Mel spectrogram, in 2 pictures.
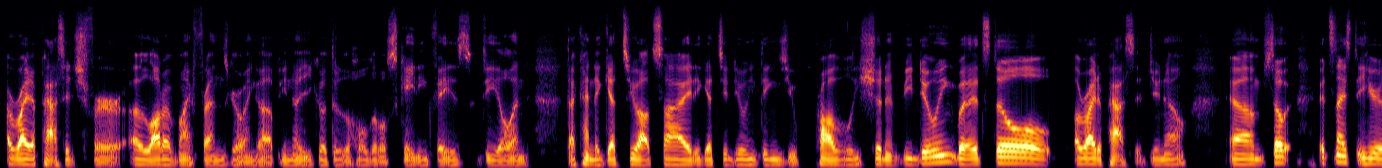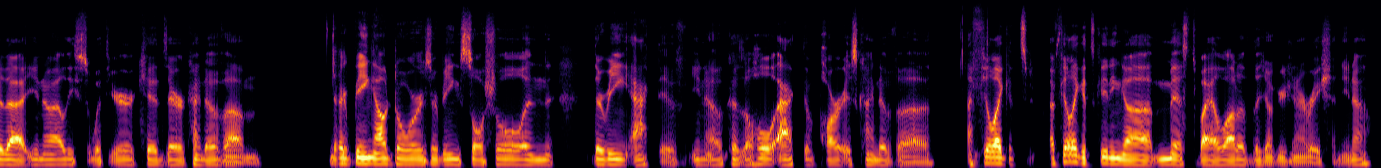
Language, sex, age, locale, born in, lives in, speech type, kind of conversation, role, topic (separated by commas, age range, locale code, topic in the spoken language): English, male, 30-34, en-US, United States, United States, conversation, unstructured, none, What are some easy, enjoyable ways you stay active outside the gym, and what helps you stick with them?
